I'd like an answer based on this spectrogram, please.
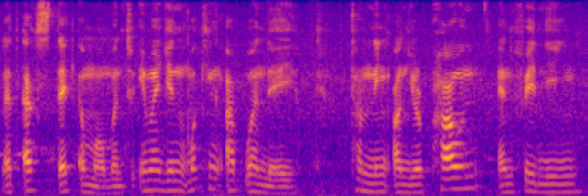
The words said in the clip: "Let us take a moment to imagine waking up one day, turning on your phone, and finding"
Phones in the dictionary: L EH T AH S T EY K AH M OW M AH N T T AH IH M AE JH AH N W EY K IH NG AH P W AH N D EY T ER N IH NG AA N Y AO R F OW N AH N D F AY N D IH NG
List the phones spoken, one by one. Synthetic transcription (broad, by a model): L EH T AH S T EY K AH M OW M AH N T T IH M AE JH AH N W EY K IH NG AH P W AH N D EY T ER N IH NG AA N Y AO R P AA N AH N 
